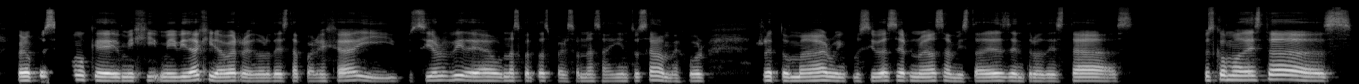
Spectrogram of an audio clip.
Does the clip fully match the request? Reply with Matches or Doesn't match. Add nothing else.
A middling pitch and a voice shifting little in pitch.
Matches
